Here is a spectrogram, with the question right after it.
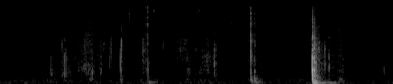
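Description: A small metal carving pick chips and scrapes a solid white plaster block from a crystal excavation kit, held steady by long-nailed fingers as it sits on a pile of plaster chips. Short, dry, gritty scratches and crunches come in quick bursts, ending in one louder, sharper crack with a brief crumbly tail.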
